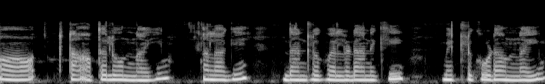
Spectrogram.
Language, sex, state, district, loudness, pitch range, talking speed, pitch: Telugu, female, Andhra Pradesh, Manyam, -13 LUFS, 205-225 Hz, 100 wpm, 215 Hz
